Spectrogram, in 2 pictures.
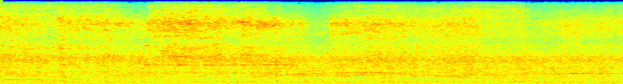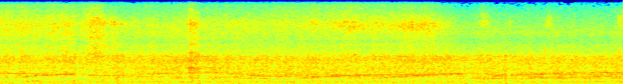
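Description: Electric commuter train approaching a station platform: a steady rumble under wavering squeals that glide up and down in pitch.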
